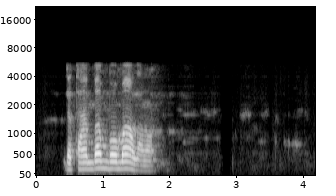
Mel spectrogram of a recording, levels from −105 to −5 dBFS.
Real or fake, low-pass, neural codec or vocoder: fake; 5.4 kHz; codec, 16 kHz, 8 kbps, FunCodec, trained on Chinese and English, 25 frames a second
